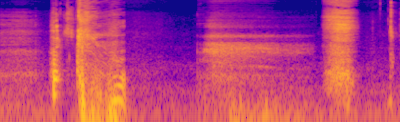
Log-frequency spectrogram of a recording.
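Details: Pollen-allergy sneezing: two sharp sneezes, each preceded by a short intake of breath, with a sniff between them.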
